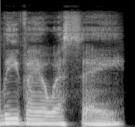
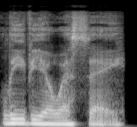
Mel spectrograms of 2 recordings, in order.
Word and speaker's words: Leviosa: "You're saying it wrong," Hermione said, unable to help herself. "It's wingjam leosa, not leiosa."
